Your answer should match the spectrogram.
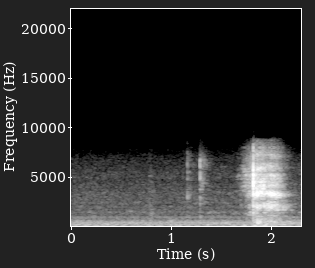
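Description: Mostly quiet room tone with a couple of faint computer mouse clicks about a second in, then a short breathy intake near the end.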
